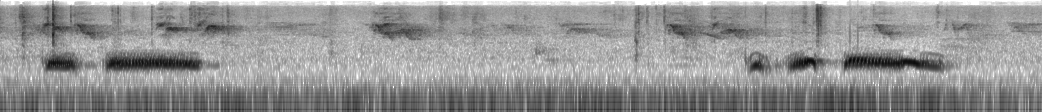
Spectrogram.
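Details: Two male spotted doves being compared, one with clipped wings. A short note and a long buzzy coo, a pause, then a stuttered phrase ending in a wavering drawn-out coo, with faint chirps above.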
